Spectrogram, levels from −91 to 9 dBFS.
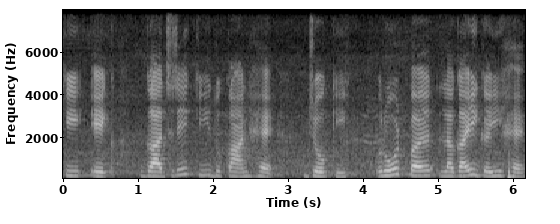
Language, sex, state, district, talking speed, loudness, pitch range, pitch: Hindi, female, Madhya Pradesh, Dhar, 125 wpm, -20 LUFS, 200-225 Hz, 210 Hz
